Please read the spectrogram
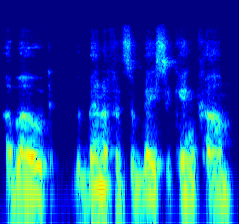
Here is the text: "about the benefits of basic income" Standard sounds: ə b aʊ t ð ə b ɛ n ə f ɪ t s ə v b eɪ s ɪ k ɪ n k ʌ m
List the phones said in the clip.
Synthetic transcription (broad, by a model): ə b aʊ t ð ə b ɛ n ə f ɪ t s ə v b eɪ s ɪ k ɪ n k ʌ m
